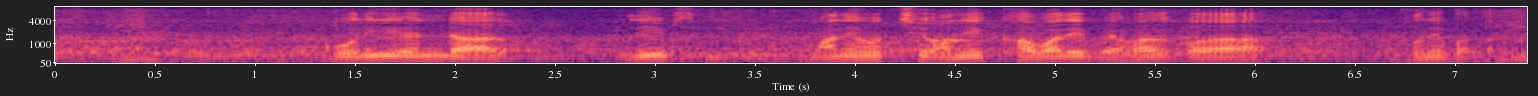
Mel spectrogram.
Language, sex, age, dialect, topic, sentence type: Bengali, male, 36-40, Northern/Varendri, agriculture, statement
